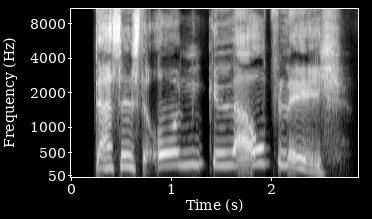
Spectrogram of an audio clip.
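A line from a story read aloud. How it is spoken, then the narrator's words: Enthusiastic call. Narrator (German): ruft ganz begeistert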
